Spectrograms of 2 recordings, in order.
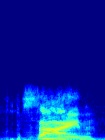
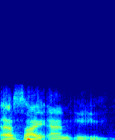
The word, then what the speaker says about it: sine: It looks, sine is spelled S-I-N-E. Okay, so what we're saying is sine, not sin. Okay, we're not sinning in math. We're doing the sine in math.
